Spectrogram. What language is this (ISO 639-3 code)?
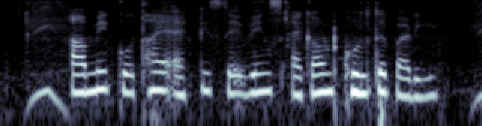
ben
